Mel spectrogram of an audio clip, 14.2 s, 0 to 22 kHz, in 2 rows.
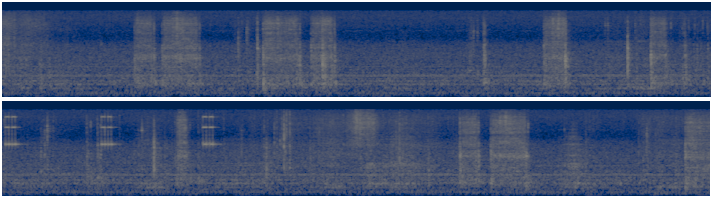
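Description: Faint handling clicks and rustles from a Canon 40D DSLR with a 70-200mm f/2.8L lens mounted, and several short high beeps just past the middle from the camera's autofocus-confirmation beeper, which signals that the lens has locked focus.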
